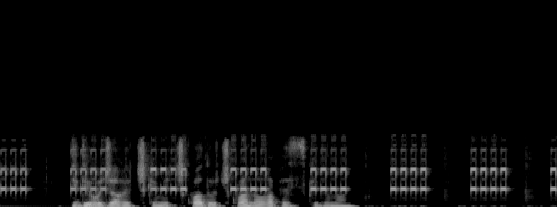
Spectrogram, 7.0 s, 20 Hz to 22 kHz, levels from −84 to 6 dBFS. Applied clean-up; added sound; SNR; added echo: classical method spectral subtraction.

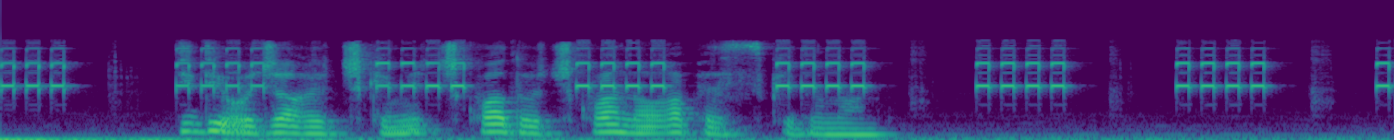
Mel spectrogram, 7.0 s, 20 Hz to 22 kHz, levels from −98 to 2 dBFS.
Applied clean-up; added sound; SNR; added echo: none; Alarm; 1 dB; none.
